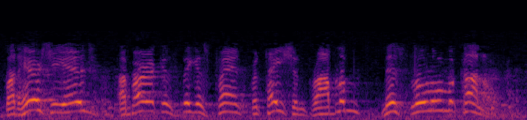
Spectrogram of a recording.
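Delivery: lifted showman introduction; host introduction. Acted. Host presenting Lulu to the audience, showman lift. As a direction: announce her with a flourish.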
